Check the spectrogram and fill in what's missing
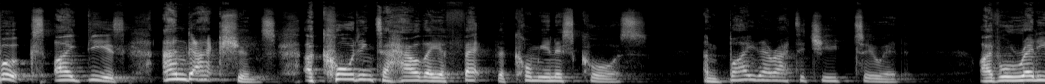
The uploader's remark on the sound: This sermon was preached at Welcome Baptist Church on Sunday 26th February 2023.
